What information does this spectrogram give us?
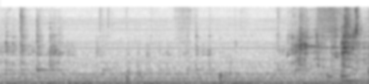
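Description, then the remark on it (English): Ice-cold water pours into a glass, a steady liquid trickle that brightens and rises toward the end, with faint clinks that could be ice; no one speaks. “I didn't even cut us out for a water break.”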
